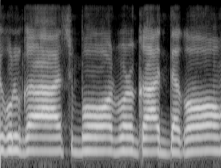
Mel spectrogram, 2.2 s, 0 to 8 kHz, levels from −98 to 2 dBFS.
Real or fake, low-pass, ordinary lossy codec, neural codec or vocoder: fake; 7.2 kHz; none; codec, 24 kHz, 6 kbps, HILCodec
